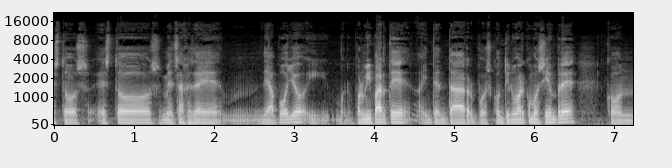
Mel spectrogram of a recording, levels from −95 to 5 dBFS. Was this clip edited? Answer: no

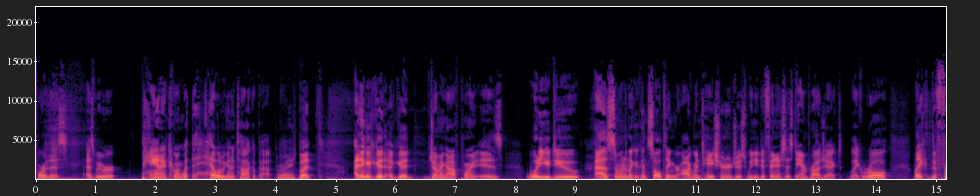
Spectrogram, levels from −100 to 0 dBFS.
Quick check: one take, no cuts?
no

